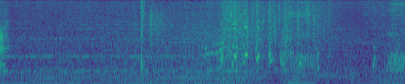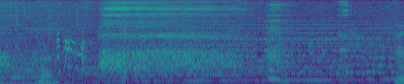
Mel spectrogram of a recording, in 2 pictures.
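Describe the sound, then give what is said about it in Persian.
Chickens cluck and squawk in busy, overlapping bursts over about ten seconds, fairly loud, with a steady low rumble underneath and no one speaking. “پرنده رو اشتباه گرفتی.”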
